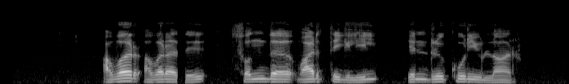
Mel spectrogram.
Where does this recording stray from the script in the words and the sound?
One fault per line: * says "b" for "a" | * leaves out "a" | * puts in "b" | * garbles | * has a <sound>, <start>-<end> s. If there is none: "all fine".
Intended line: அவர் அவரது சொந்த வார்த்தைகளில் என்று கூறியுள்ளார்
* has a dropout, 1.8-1.9 s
